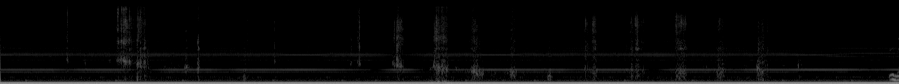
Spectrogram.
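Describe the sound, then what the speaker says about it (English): Electric lights in an enclosed liminal cave space give off a constant low mains hum and buzz, steady and unbroken throughout. Faint scattered clicks and crackles sit over the hum, and no one speaks. "They just stay on and they keep humming at me."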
